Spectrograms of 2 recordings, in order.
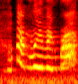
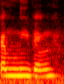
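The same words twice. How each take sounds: First: High-pitched, urgent protest; jumpy, raised-pitch alarm; panicky exclamation. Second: Said in the usual way. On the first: Real, not acted. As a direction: blurt it out to get away. Scared of dark, repeats louder.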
